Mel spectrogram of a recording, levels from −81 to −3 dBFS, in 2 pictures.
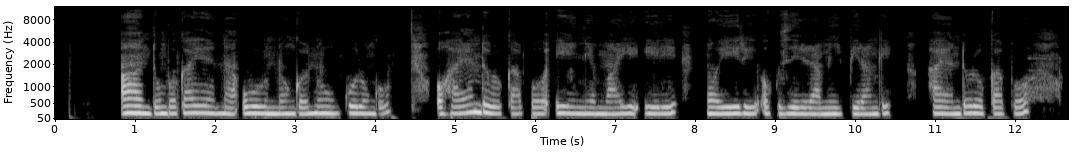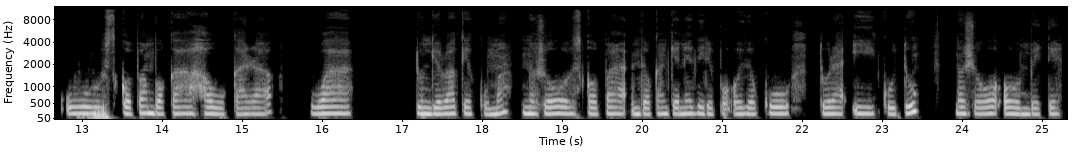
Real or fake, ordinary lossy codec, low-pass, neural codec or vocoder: real; AAC, 32 kbps; 10.8 kHz; none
